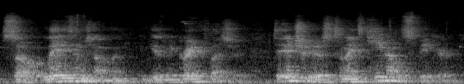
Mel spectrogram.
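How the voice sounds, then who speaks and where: A man's voice: medium pitch, lively intonation, brisk, a little mellow, a little hiss or hum. A man introducing the keynote speaker at a banquet, earnest and hesitant with fillers. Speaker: event emcee. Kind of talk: formal introduction. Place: large hotel banquet hall. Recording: echoey hall from far off.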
